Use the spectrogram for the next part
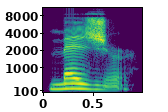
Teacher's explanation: make sure you have the sh in the middle it's like shh but with voicing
